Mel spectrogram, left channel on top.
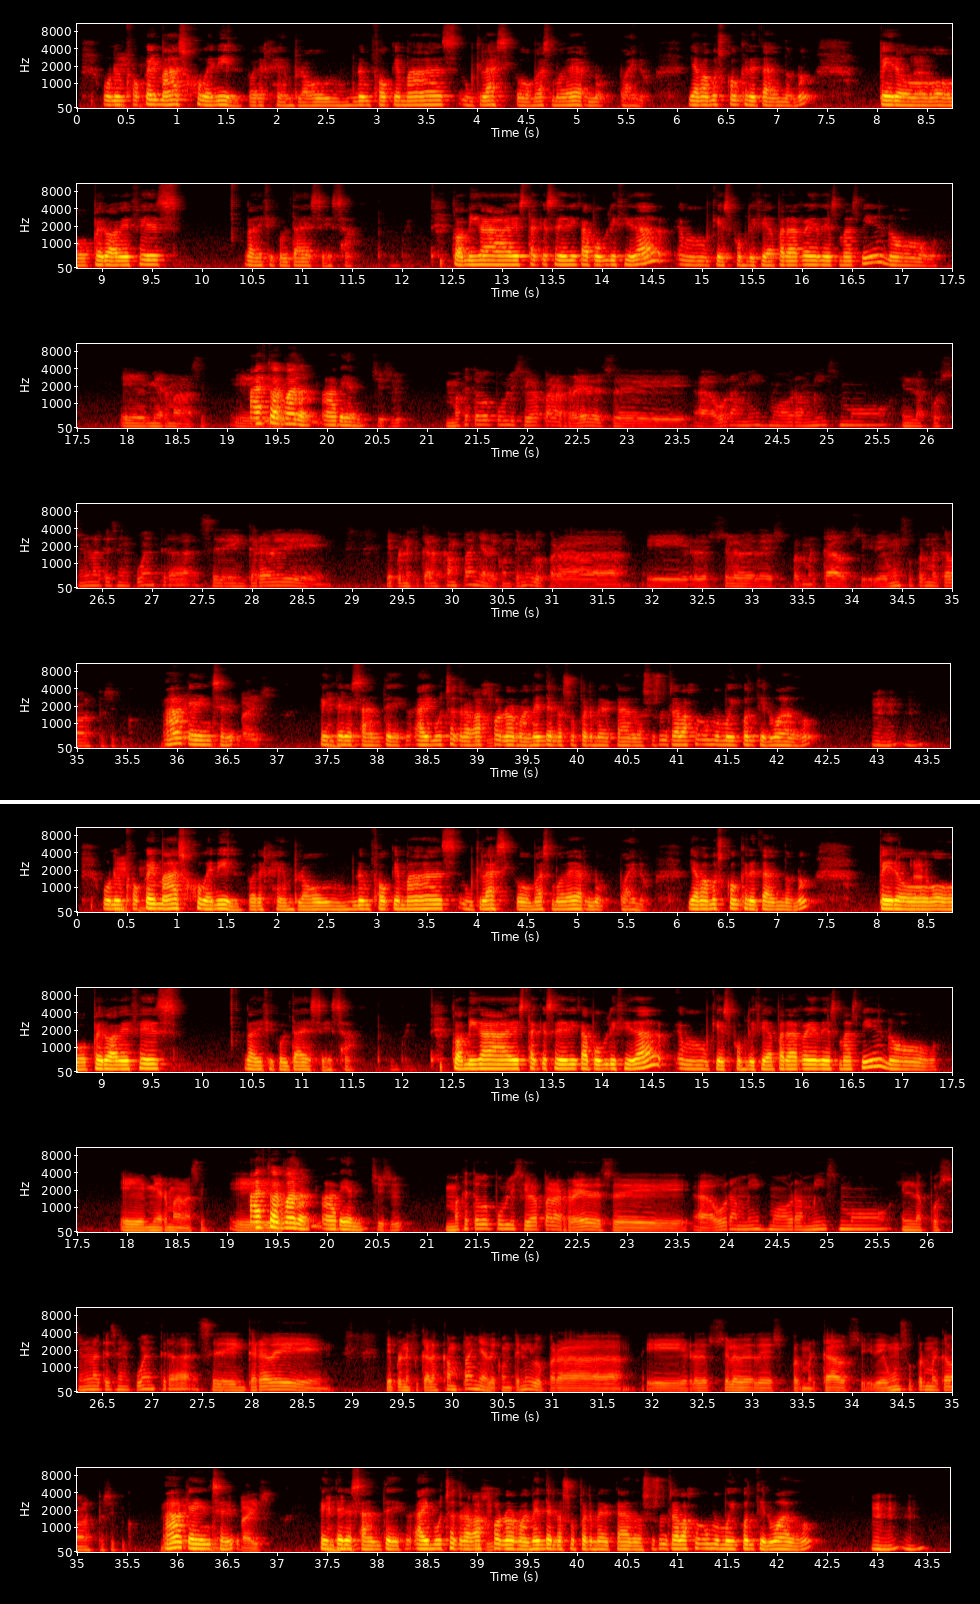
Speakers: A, on the right; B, on the right.
A: un enfoque
B: Ujú,
A: más juvenil, por ejemplo, o un enfoque más clásico, o más moderno. Bueno, ya vamos concretando, ¿no? Pero,
B: claro.
A: pero a veces la dificultad es esa. Pero bueno. ¿Tu amiga esta que se dedica a publicidad, em, que es publicidad para redes más bien, o,
B: Eh, mi hermana, sí. Eh,
A: Ah, es tu y hermana.
B: sí,
A: Ah, bien.
B: sí, sí. Más que todo publicidad para redes. eh, ahora mismo, ahora mismo, en la posición en la que se encuentra, se encarga de, de planificar las campañas de contenido para eh, redes sociales de, de supermercados y de un supermercado en específico, de
A: Ah,
B: hecho,
A: sí, qué, sí, inse-
B: de mi país.
A: qué
B: Ujú,
A: ujú, interesante. Hay mucho trabajo
B: Sí, sí.
A: normalmente en los supermercados. Es un trabajo como muy continuado.
B: Ujú, ujú.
